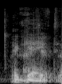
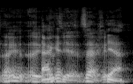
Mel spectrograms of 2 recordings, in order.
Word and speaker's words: agate: Did I say it right? Agate. – Agate. – Yeah.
